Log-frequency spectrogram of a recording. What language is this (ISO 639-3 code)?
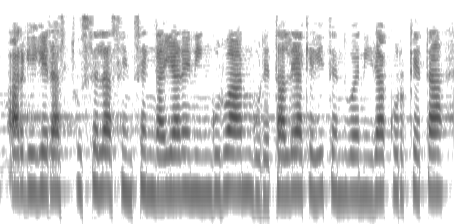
eus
